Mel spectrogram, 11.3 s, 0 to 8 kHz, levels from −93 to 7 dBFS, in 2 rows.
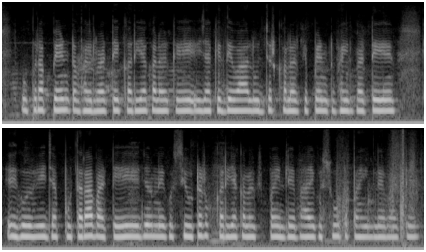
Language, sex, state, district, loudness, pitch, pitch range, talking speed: Bhojpuri, female, Uttar Pradesh, Gorakhpur, -22 LUFS, 230 Hz, 225-235 Hz, 170 wpm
